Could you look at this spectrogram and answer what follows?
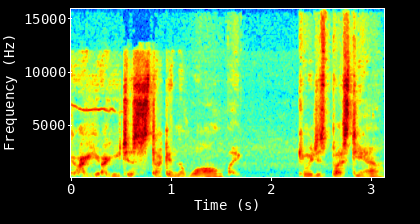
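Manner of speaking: barely audible, very quiet, hushed whisper. In a role-play, the player whispers a question to the trapped character. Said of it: "I'll like whispers".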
